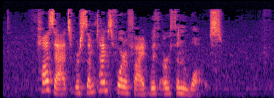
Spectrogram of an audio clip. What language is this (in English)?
English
